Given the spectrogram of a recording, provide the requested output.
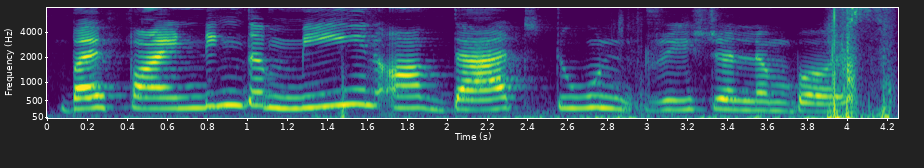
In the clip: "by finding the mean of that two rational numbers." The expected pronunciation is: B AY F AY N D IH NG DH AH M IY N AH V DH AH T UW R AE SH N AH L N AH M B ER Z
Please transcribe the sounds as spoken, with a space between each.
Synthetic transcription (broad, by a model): B AY F AY N D IH NG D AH M IY N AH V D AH T UW R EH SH AH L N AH M B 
